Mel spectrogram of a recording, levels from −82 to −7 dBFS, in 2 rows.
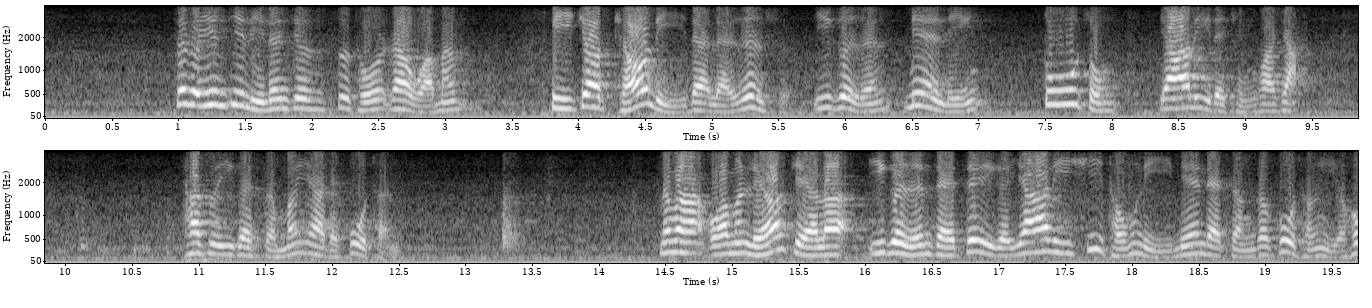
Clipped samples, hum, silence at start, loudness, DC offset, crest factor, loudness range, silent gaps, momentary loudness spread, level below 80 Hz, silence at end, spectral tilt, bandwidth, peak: under 0.1%; none; 0 s; -17 LUFS; 2%; 14 dB; 7 LU; none; 23 LU; -40 dBFS; 0 s; -10 dB/octave; 4 kHz; -4 dBFS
